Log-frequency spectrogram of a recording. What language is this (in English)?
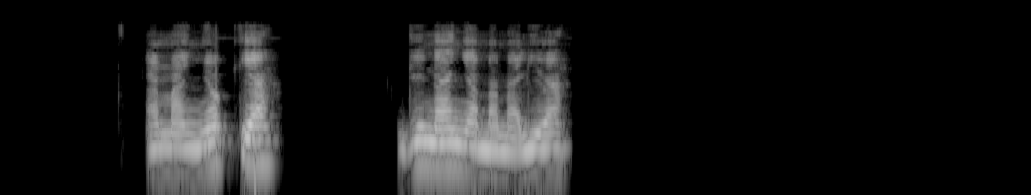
Mokpwe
